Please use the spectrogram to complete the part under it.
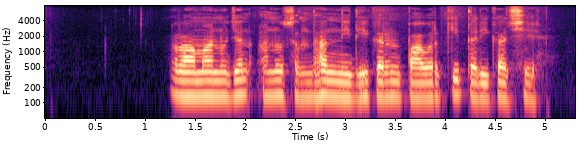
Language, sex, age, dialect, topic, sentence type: Magahi, male, 36-40, Northeastern/Surjapuri, banking, statement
